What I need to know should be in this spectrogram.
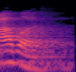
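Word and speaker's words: hour: जैसे आवर, जैसे एच ओ यू आर, आवर means घंटा होता है, हम लोग इसे हावर नहीं, एच साइलेंट होता है, इसे आवर कहते हैं, तो इसके पहले भी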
